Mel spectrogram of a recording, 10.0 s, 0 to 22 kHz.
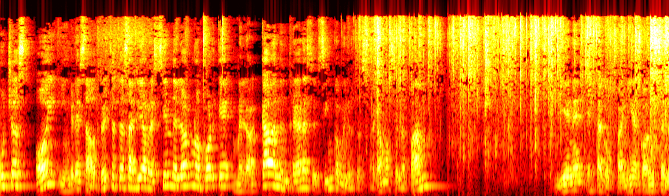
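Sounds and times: cellophane wrap crinkling: 5.3s - 10.0s.

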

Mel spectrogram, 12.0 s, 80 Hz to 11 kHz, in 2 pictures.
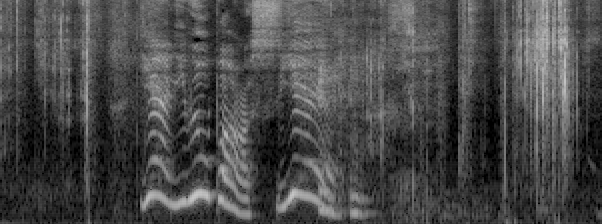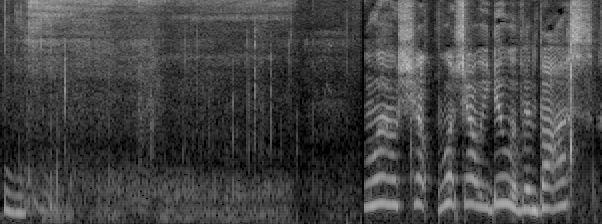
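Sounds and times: plastic wrap crinkling: 0.0s - 1.5s, 3.2s - 6.5s.

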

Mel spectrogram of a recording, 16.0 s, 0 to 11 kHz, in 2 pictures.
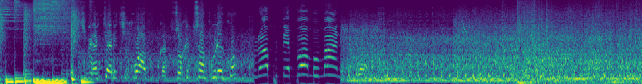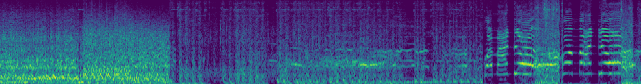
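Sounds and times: scattered gunshots: 4.3s - 14.1s
rapid automatic gunfire: 4.4s - 14.1s.

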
